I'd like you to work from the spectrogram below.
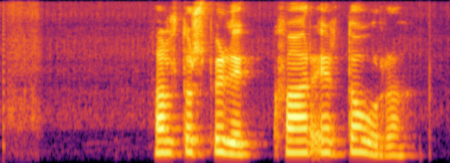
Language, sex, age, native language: Icelandic, female, 10, Icelandic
